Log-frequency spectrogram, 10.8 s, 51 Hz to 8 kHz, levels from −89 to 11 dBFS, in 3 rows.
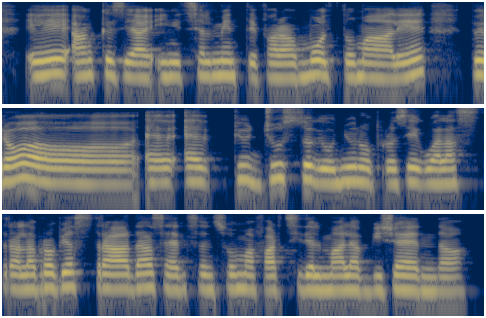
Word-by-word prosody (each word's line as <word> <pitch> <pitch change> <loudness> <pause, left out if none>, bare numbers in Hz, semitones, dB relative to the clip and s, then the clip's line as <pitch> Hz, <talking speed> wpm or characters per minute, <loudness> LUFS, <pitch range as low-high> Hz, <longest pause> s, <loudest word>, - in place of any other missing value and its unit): e 230 +3 +4
anche 220 +2 0
se 210 -1 -2
a 190 -1 +2
inizialmente 205 0 -2
farà 190 0 -1
molto 215 -1 +1
male, 195 +4 +1 0.3
però 200 -5 +3
è 205 0 -2
è 210 -2 -1
più 235 -2 -4
giusto 245 +4 0
che 200 - -3
ognuno 205 +1 +1
prosegua 195 0 -2
la 195 0 0
stra 195 0 -6
la 195 0 +1
propria 215 +2 +2
strada 210 -1 +2
senza 195 -1 -6
insomma 195 0 -3
farsi 185 0 -4
del 190 -1 +1
male 190 0 0
a 190 - +1
vicenda. 180 -1 -2
200 Hz, 155 wpm, -19 LUFS, 190-215 Hz, 0.3 s, e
